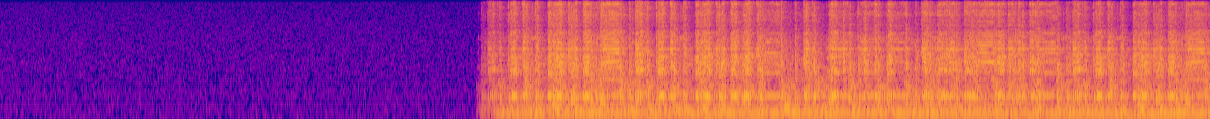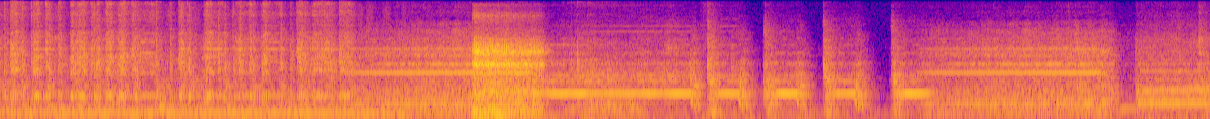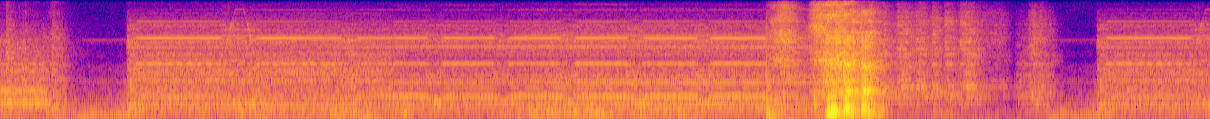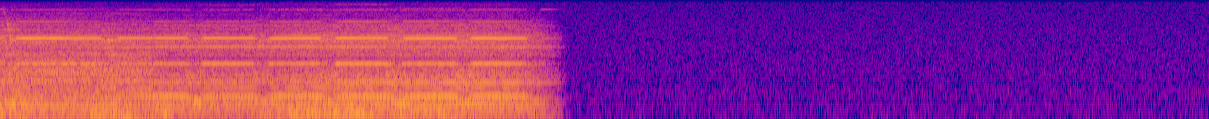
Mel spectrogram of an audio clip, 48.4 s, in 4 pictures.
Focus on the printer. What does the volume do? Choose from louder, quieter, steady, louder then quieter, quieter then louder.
quieter.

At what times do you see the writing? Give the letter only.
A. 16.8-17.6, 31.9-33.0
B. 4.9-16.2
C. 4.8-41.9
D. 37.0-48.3
B.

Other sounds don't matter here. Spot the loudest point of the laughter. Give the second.
33 s.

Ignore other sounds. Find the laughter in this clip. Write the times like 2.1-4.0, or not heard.
16.8-17.6, 31.9-33.0.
